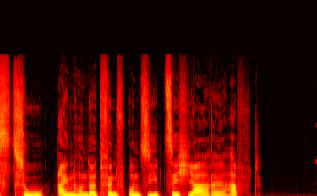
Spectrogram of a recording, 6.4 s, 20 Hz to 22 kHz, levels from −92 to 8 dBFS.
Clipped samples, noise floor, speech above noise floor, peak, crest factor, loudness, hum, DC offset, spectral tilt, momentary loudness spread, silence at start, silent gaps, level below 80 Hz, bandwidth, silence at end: under 0.1%; -79 dBFS; 55 dB; -8 dBFS; 18 dB; -25 LUFS; none; under 0.1%; -6 dB/octave; 6 LU; 0 s; none; -62 dBFS; 16 kHz; 1.6 s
